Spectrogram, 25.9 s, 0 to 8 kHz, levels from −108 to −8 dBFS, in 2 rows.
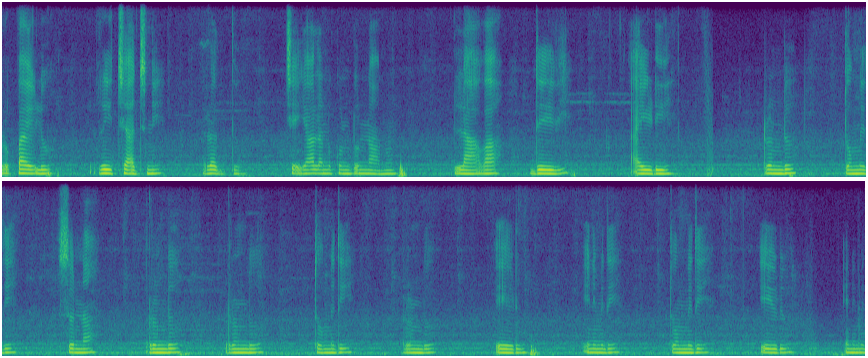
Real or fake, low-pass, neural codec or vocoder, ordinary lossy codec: real; none; none; none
